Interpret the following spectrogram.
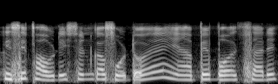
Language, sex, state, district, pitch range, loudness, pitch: Hindi, female, Gujarat, Gandhinagar, 215-245 Hz, -12 LUFS, 235 Hz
